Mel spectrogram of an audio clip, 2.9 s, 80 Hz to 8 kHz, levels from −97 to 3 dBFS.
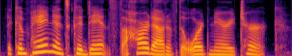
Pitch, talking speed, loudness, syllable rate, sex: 220 Hz, 225 wpm, -17 LUFS, 6.3 syllables/s, female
